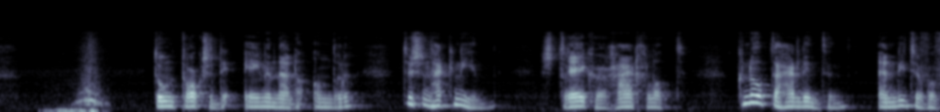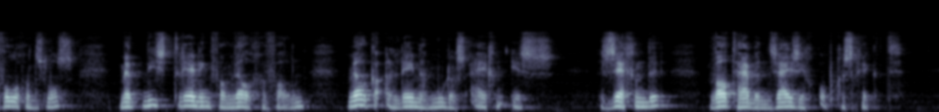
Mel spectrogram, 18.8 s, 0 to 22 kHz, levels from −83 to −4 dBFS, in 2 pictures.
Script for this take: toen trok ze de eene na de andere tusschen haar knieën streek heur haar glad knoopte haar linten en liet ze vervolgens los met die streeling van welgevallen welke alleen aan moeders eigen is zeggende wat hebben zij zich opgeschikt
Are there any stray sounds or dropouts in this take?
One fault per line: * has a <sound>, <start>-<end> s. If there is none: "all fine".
* has a whoosh, 0.4-1.1 s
